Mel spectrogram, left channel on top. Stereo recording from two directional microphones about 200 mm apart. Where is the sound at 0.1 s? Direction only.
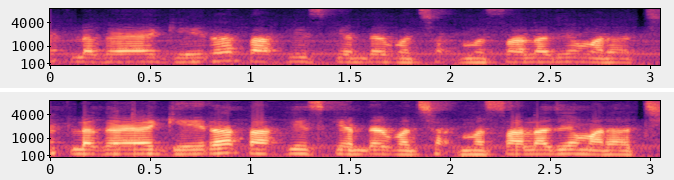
60° right (ahead or behind).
